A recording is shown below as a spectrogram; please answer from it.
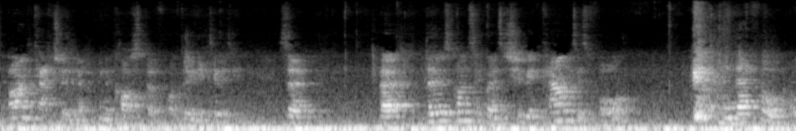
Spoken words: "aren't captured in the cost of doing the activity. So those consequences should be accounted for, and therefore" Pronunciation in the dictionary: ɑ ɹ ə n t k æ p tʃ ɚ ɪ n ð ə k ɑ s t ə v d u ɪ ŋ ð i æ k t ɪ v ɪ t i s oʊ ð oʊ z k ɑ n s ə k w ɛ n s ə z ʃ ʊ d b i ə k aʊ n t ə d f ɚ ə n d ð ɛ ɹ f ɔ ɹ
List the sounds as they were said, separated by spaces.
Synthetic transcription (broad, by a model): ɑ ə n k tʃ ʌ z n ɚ ɪ n ð ə k ɑ s t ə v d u ɪ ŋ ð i æ k t ɪ v ɪ t i s oʊ ð oʊ z k ɑ n s ə k w ɛ n s ə z ʃ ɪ d b i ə k aʊ n t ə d f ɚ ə n ð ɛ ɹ f ɔ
